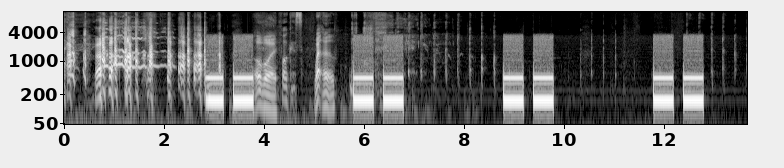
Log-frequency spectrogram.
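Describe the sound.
Brief chatter and a chuckle, then an outgoing phone call rings out: steady double-pulse ringing tones, buzzy and mid-pitched, repeat four times with silent gaps between them.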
